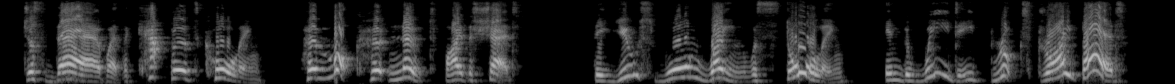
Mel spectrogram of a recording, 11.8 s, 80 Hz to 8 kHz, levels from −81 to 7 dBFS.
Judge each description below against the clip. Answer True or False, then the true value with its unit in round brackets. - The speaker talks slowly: True (130 wpm)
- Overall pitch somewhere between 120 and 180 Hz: False (245 Hz)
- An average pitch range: False (6.7 semitones)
